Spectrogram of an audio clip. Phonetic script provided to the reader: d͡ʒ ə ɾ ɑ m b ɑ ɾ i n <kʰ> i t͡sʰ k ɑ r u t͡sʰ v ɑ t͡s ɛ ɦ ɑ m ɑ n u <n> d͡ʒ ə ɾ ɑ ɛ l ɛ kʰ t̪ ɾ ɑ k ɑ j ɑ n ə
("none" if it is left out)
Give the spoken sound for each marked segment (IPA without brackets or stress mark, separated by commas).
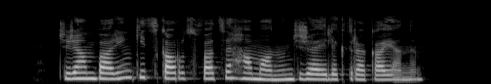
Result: k, n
